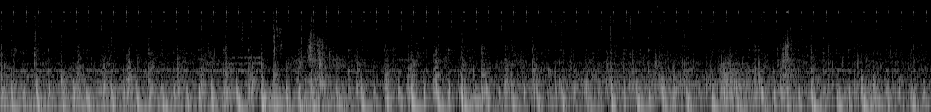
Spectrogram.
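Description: Footsteps thud steadily on a hard floor.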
